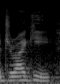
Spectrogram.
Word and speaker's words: Draghi: article in your web you quoted uh mario draghi um did i pronounce his name you got it yes the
